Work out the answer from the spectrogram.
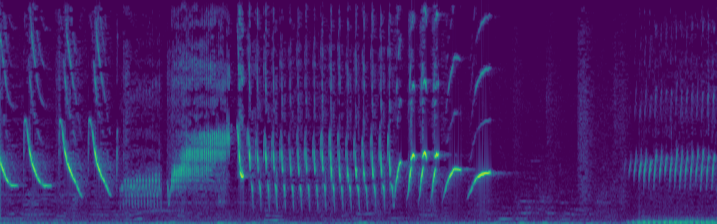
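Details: Canary courting a female, used to lure other canaries into long rolling song: falling whistled sweeps, a held high tone, a fast buzzy trill, more curving whistles, then quieter notes with a low hum.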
